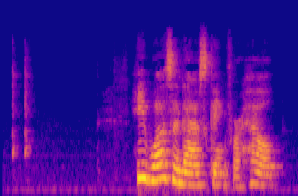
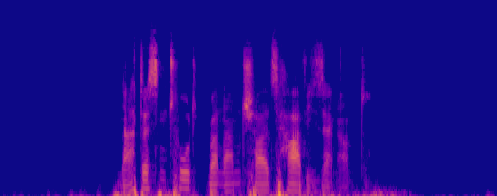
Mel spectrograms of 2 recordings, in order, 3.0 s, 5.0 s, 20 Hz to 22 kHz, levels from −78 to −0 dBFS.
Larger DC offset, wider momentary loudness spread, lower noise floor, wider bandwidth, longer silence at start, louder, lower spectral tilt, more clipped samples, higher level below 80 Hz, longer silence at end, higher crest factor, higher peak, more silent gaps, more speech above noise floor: neither; second, 10 LU vs 20 LU; second, -54 dBFS vs -72 dBFS; second, 12.5 kHz vs 14 kHz; second, 0.1 s vs 0.7 s; first, -15 LUFS vs -36 LUFS; first, -3.5 dB/octave vs -2 dB/octave; neither; second, -62 dBFS vs -44 dBFS; second, 0.2 s vs 1 s; second, 16 dB vs 22 dB; first, -2 dBFS vs -16 dBFS; neither; about the same, 39 dB vs 37 dB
